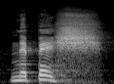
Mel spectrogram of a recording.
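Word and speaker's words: נפש: es la palabra hebrea nepes así como suena n e p e s h nepes la palabra la letra o las letras sh en el hebreo se pronuncian en hebreo como J Entonces se pronuncia nepe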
